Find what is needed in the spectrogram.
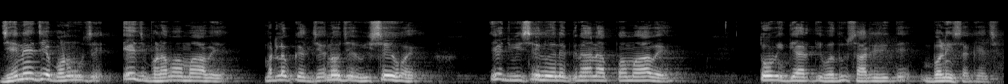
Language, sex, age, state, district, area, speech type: Gujarati, male, 45-60, Gujarat, Amreli, rural, spontaneous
